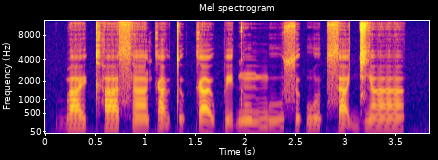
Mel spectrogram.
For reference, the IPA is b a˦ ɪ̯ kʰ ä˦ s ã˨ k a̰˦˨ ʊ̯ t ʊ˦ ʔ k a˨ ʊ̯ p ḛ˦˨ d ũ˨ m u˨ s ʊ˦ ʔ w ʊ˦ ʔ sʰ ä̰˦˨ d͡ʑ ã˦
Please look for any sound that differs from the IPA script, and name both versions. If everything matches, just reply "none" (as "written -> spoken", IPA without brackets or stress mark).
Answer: none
